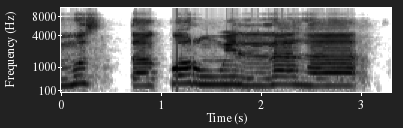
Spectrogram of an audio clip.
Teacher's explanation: idgham bila gunnah ini bacanya melebur menjadi satu dan tidak berdengung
